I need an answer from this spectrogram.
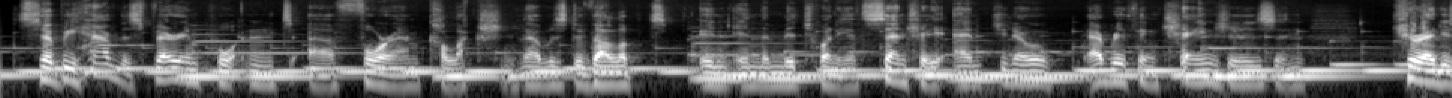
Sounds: mallet percussion
glockenspiel
marimba

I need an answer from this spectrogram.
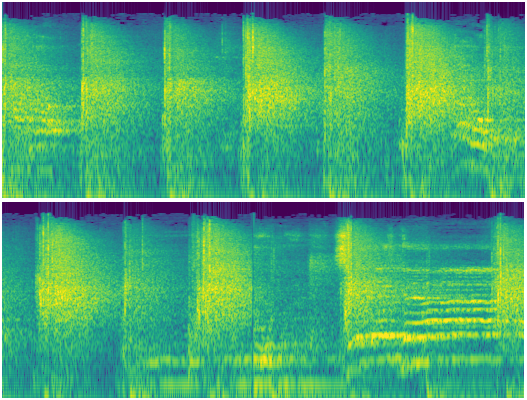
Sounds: singing
speech

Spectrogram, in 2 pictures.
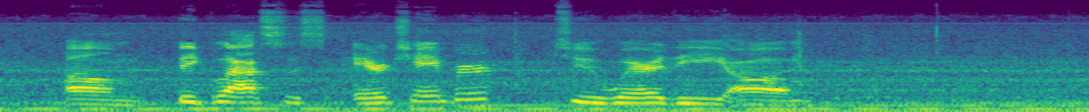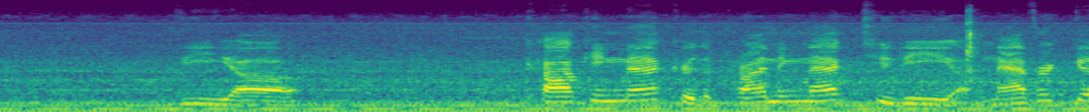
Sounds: speech

